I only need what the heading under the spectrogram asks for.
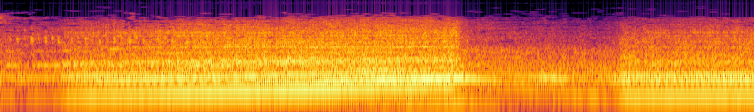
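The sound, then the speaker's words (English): A car engine hums steadily and loudly, easing briefly as if shifting gear, then picking up again as the car pulls away. No one speaks. “You picked the right car. Hop in.”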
